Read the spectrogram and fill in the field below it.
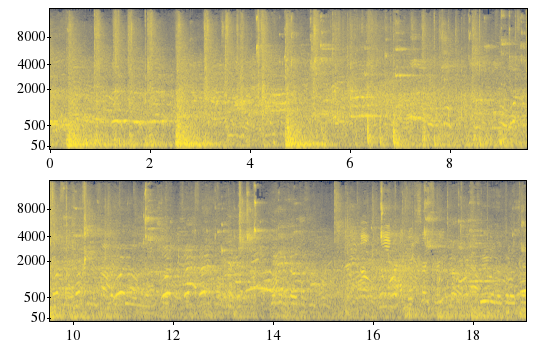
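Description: A crowd of spectators chatters in a large echoing gym.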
